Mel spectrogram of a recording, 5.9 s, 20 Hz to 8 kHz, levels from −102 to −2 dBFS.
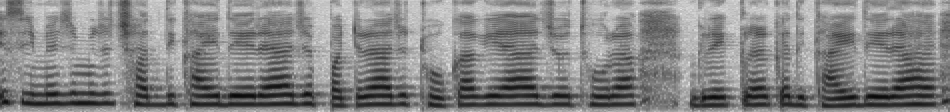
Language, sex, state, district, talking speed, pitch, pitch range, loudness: Hindi, female, Chhattisgarh, Bastar, 40 wpm, 225 Hz, 220-235 Hz, -13 LUFS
